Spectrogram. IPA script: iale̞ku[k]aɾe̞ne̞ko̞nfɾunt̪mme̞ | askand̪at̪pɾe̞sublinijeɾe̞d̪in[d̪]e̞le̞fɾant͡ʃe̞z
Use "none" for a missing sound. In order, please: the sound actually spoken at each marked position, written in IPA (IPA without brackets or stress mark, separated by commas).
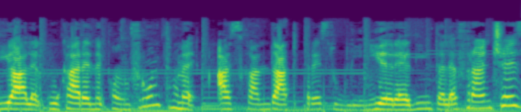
k, t̪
